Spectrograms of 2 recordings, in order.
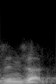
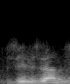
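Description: First: زنزال said with n, zin-zaal; l swapped for n. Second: Said in the usual way. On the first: Shown as a demonstration. Teacher contrasting dialect n with standard l in زنزال. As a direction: replace the first l with n in زنزال. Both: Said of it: "يبدلوها اللام".

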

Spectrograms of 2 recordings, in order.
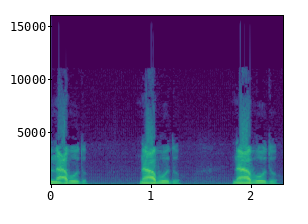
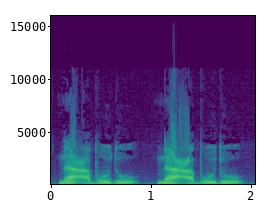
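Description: First: "نعبده" with the عين said lightly and further forward, as in everyday speech; everyday fronted ain. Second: "نعبد" with the عين pressed deep in mid-throat, a slight bubbling on the sukun; deep bubbling ain. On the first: Teacher showing students the common ain in "نعبده", said lightly. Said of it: "احنا بنقول". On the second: Teacher showing the correct classical ain in "نعبد", deep and bubbling. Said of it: "كده تبقى فصيحة مية في المية". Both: Shown as a demonstration.

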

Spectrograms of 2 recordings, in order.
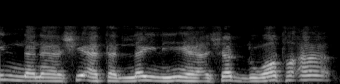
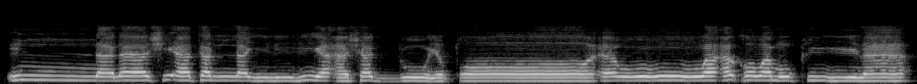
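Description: First: Said in the usual way. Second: وطئا as wiTaa'an, kasra on waw and long a; slow recitation stretching وطئا; long wita'a. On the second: Shown as a demonstration. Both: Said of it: "بكسر الواو وفتح الطاء ممدودة".

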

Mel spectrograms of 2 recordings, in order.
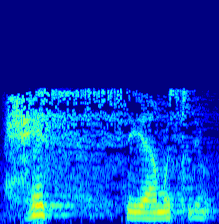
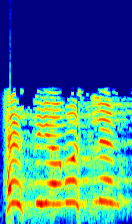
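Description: First: Very soft, low and drawn out; hushed plea. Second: High, very loud preacher's shout; shouted plea. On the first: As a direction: slowly breathe the appeal to the believer. (مناشدة خافتة بطيئة) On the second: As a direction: cry out to wake the believer. (صيحة وعظية عالية) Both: Real, not acted. Same appeal, hushed then shouted.

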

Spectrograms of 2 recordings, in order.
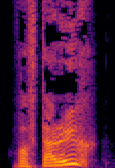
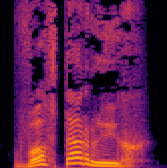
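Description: First: "Во-вторых?" with a questioning rise; puzzled echo question. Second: "Во-вторых" drawn out slowly with a falling end; dawning realization. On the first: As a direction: ask "Во-вторых?" back, pitch lifting at the end. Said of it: "хмурясь переспросил он". («Во-вторых?» переспросить с вопросительной интонацией) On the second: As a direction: say "Во-вторых" slowly, settling downward as a statement. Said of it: "стал кристально чистым и осмысленным". («Во-вторых» медленно, с осознанием, интонация вниз) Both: A narrator's reading.

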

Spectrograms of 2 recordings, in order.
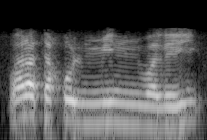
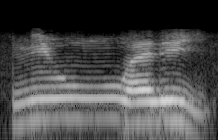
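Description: First: من ولي with the nun clearly pronounced; the mistake to avoid; wrong reading. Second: من ولي with the nun merged into the waw; slow high nasal merge of من ولي; merged ghunna. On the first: Teacher contrasting the wrong way. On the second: Teacher giving the correct idgham. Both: Shown as a demonstration.

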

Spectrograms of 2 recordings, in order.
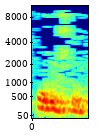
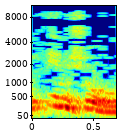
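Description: First: امشوا said "umshuu", starting on "u"; faulty opening damma. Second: امشوا said "imshuu", starting on "i"; opening kasra. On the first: Teacher showing what not to say, امشوا as "umshuu". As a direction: put a wrong "u" at the start of امشوا. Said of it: "ولا نقول امشوا". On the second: Teacher showing what is said, امشوا as "imshuu". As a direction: keep the first vowel of امشوا an "i". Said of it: "نقول امشوا ولا نقول امشوا". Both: Shown as a demonstration.

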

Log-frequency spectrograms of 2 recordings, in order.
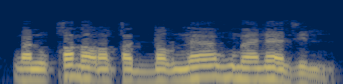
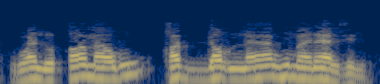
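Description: First: Said in the usual way. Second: والقمر said "wal-qamaru", ending in u. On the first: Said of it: "قرأ قالون برفع الراء". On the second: Shown as a demonstration. Teacher shows Qalun's reading, والقمر ending "-ru". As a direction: end والقمر on a short u after the raa. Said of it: "برفع الراء هكذا".

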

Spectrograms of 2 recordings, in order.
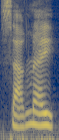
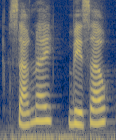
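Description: First: Said in the usual way. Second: Surprised echo. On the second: A narrator's reading. Son echoes in disbelief.

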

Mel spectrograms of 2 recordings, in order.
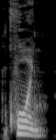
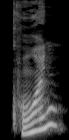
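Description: First: Low, flat scornful конь; flat dismissive repeat. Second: Sharp rising indignant question; high, incredulous Конь?; indignant surprise. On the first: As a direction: repeat it with a scoff. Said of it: "повторила она". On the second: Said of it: "возмутилась Юсуфа". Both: A narrator's reading.

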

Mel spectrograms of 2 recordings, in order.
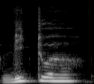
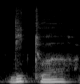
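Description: First: Louder, higher call of her name; sharp reproving call. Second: Said in the usual way. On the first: A narrator's reading. Old husband checking his angry wife, sharp raised call. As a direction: pull her up short. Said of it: "en branlant la tête".

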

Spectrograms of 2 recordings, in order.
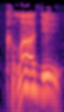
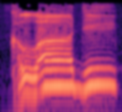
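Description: First: Firm call into the dark. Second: High, urgent yell of a name; desperate shout. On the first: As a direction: call a name down the corridor. Searching the castle, calling a name. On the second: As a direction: shout it, fearing the worst. No answer, calls again louder. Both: A narrator's reading.

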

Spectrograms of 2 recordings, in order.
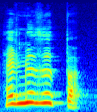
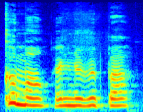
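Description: First: Put-on higher, louder boyish voice; a boy pushes the words out roughly; hoarse boy. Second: Louder, angry outburst on "Comment"; indignant cry. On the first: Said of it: "d'une voix enrouée". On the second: Acted. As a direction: Lazare cries out in disbelief. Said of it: "s'écria Lazare".

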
